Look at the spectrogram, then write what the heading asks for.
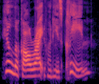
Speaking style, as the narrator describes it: Rush said eagerly

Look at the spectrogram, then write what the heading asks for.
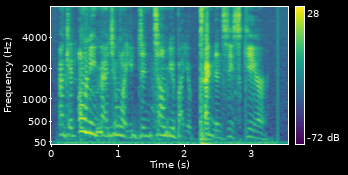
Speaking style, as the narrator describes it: he growled

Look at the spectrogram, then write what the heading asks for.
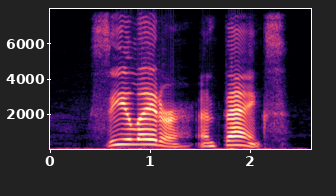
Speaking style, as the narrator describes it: Ben called out

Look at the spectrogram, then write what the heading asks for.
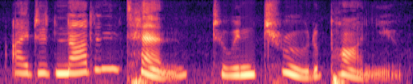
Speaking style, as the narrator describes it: said Lady Maria, suppressing the tears that rose in her eyes, and endeavouring to speak in a gay tone

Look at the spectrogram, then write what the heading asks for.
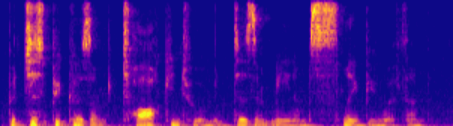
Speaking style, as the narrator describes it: she said rather curtly

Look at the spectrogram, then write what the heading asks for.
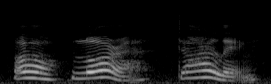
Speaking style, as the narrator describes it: moaned Aunt Celia, who was easily made distraught by catastrophes

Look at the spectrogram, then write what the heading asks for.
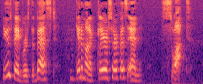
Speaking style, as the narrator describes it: he said loudly

